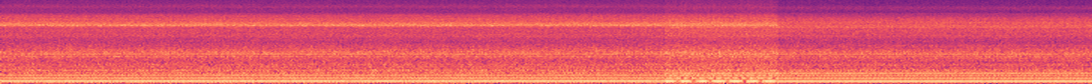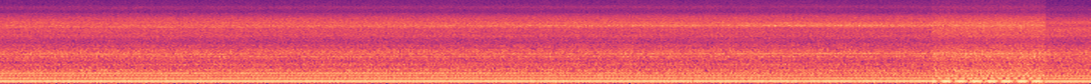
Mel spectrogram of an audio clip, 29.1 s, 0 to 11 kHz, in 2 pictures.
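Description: Van's RV-6A light aircraft's piston engine and propeller droning steadily, heard from inside the cockpit in cruise flight. The drone briefly pulses twice, about nine seconds in and again near the end.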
